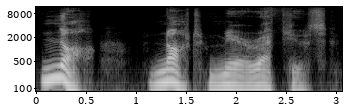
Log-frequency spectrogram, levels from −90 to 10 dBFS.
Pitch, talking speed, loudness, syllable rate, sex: 115 Hz, 80 wpm, -19 LUFS, 3.1 syllables/s, male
